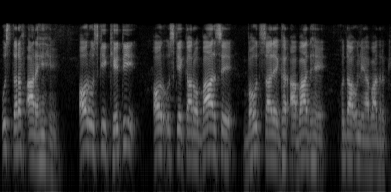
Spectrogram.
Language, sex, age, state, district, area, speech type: Urdu, male, 18-30, Bihar, Purnia, rural, spontaneous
